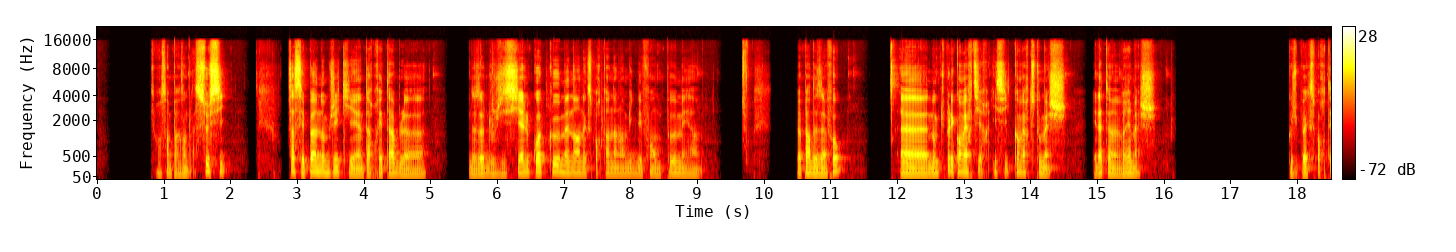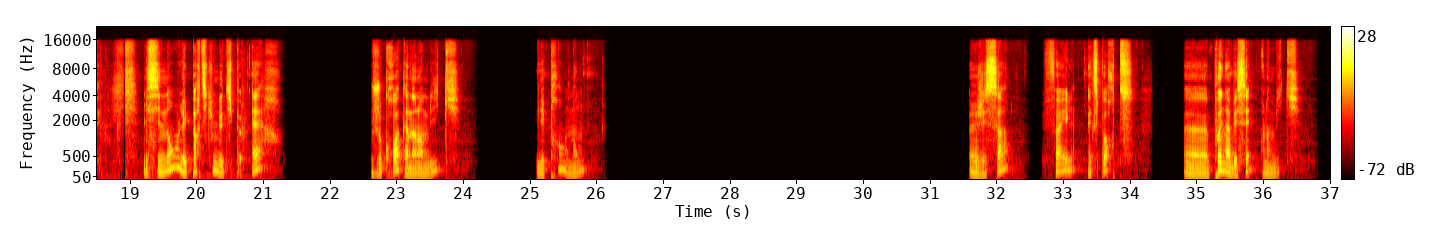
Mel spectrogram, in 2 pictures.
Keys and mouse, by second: 0.3 drag, 1.3 click, 1.7 click, 2.3 middle drag, 3.9-5.1 drag, 5.3 middle drag, 7.4 KP_Decimal, 8.4-9.0 middle drag, 11.3 click, 11.6 click, 12.5 click, 13.3 click, 14.0 middle click, 15.1 middle drag, 15.8 middle click, 16.1 Tab, 16.3-18.5 middle drag, 18.5 Tab, 18.9 ctrl+z, 19.2 ctrl+z, 19.8 middle click, 20.1 ctrl+z, 20.8 drag, 22.0 ctrl+z, 22.4 ctrl+z, 23.2 click, 24.7 click, 25.1 click, 28.1-29.6 drag, 30.8 Delete, 31.3 middle drag, 31.9 click, 32.7-35.5 drag.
